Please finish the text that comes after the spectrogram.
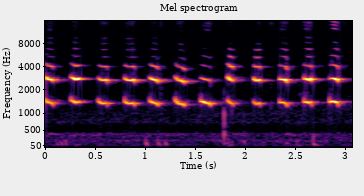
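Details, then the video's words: Cockatiel mating call recorded during breeding: a steady series of bright, slightly falling chirps, about four per second, each with clear overtones, over faint low clicks and knocks indoors. "Cocktail mating call/sound"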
